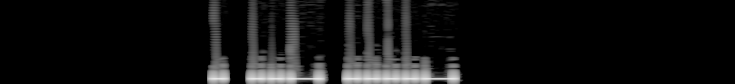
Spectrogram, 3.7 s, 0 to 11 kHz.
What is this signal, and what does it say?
Morse code, heard as a keyed tone, about 25 wpm, 700 Hz. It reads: EU4
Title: Callsign Prefixes for Top 100 DXCC - 25wpm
